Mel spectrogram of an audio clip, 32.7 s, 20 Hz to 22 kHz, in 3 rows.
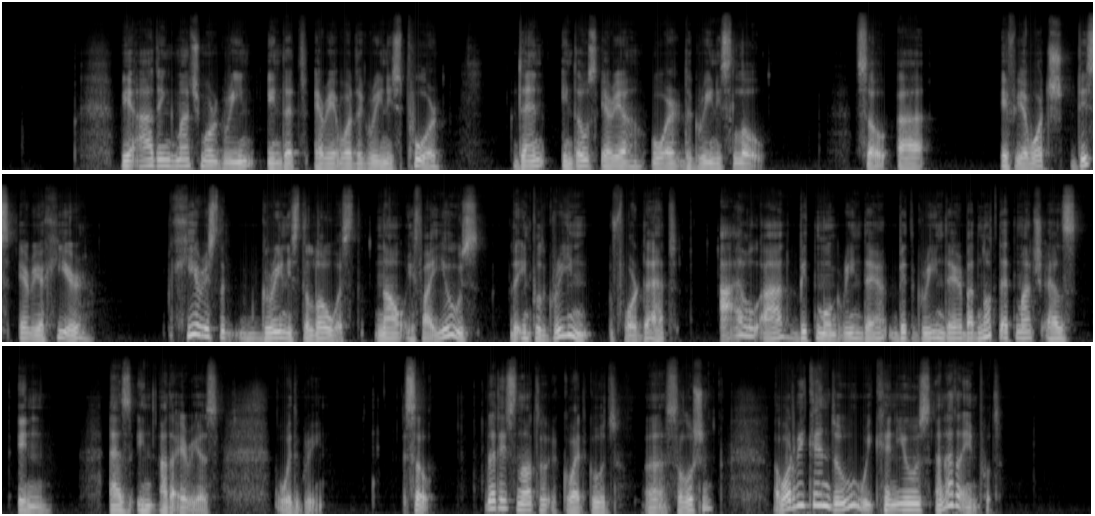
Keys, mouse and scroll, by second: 0.2 shift+super+F11, 26.5 shift+super+F11, 28.8-31.4 drag.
